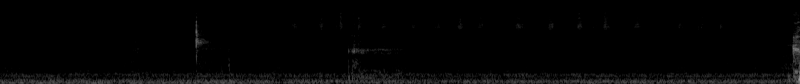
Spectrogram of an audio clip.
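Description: Quiet room tone with a faint steady hum. One soft click comes about two seconds in, and from about three seconds in there is a run of faint, evenly spaced ticks, about three a second.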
